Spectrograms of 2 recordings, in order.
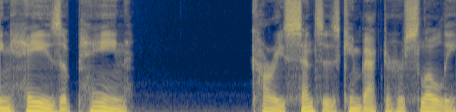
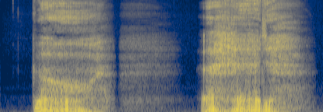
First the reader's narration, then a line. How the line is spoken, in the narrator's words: the dragon rasped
